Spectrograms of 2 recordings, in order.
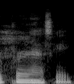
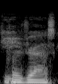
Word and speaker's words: Podrasky: Prodaski. Chicks have smaller ears. So, how do you say your last name? Prodaski? Podrasky. Or Dr.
